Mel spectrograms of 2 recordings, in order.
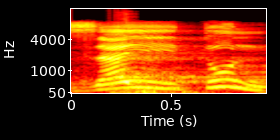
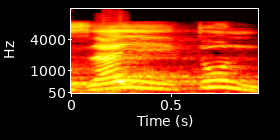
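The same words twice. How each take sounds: The two takes are said the same way.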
